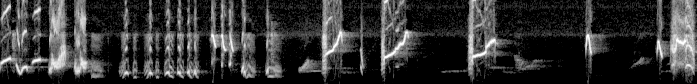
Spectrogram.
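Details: Very loud, varied song of a white-rumped shama; rapid sharp chips, rising whistles and quick mimicked phrases in bursts, with brief pauses between phrases.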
